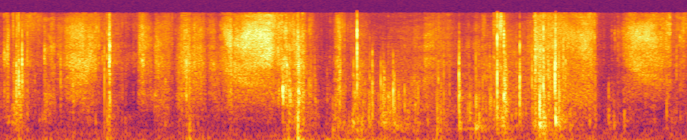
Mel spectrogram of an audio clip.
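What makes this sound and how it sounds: Hands with long nails smooth the sheets of an open newsprint newspaper lying on a table, turn a page, and rub it flat. The result is a quiet, bright paper rustle with dry crinkles, soft swishing rubs, and short crisp ticks, with almost no low end.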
